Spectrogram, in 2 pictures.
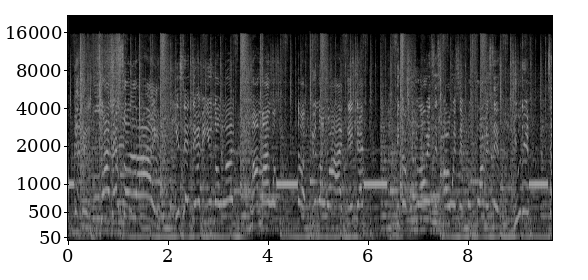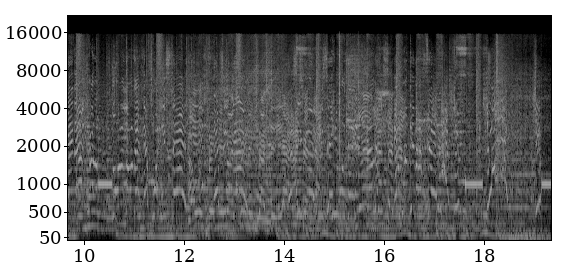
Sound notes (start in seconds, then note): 0.6 beep; 5.7 beep; 9.0 beep; 19.0 beep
